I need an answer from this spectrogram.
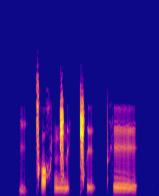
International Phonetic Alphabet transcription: ḭǀɒχ ŋ͡ǁḛǁḛʔ t̪ʰe

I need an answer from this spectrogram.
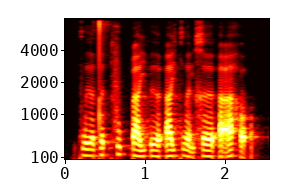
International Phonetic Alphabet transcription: kwɨ˨˩ə̯t̪ə˦˥t̚fu˦˥p̚ ɓa˨˦jʔɨ˨˩ə̯ ʔa˨˦j kwə̰ː˧˨nxəː˨˩ʔa̰ː˧˥ hɔ̰˧˨ʔ

